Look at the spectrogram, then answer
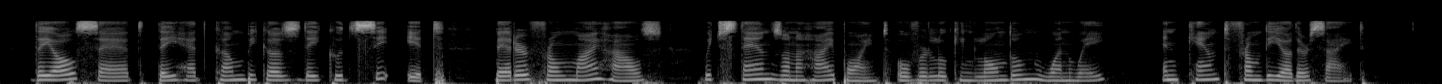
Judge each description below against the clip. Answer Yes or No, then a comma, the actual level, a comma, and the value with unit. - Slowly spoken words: Yes, slow, 130 wpm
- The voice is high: Yes, high, 200 Hz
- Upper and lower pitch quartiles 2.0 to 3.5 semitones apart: Yes, average, 2.8 semitones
